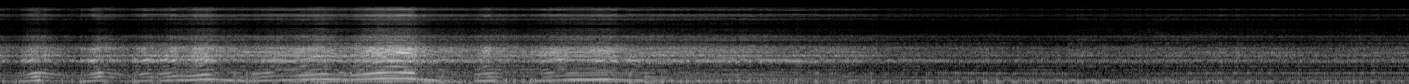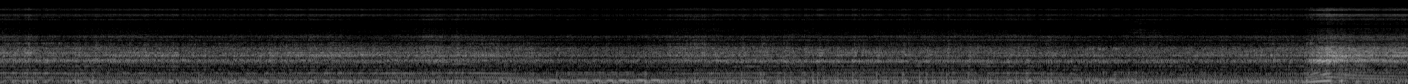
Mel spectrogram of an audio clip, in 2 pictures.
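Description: Snowmobile engine revving up and down in quick repeated swells for the first several seconds, then settling into quieter, steady running, and revving up again briefly near the end.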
